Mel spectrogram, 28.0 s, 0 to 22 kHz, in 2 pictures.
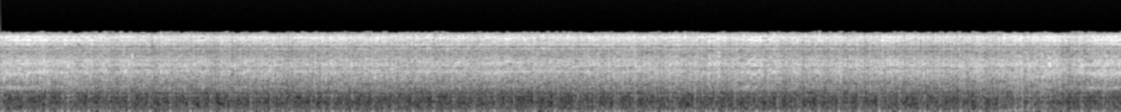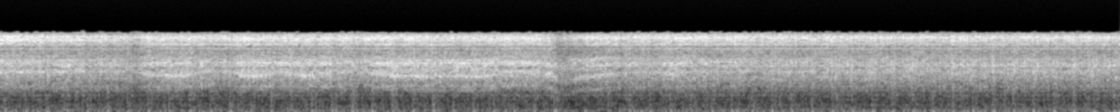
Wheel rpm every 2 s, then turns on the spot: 230, 230, 230, 230, 230, 230, 230, 230, 220, 220, 200, 220, 230, 230.
none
